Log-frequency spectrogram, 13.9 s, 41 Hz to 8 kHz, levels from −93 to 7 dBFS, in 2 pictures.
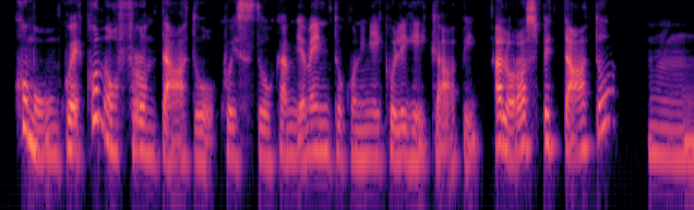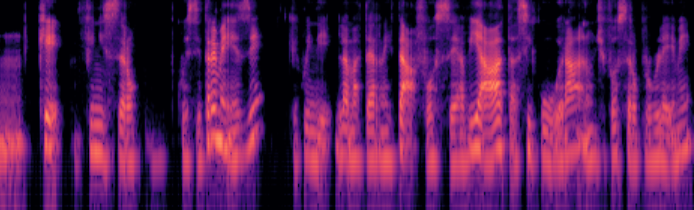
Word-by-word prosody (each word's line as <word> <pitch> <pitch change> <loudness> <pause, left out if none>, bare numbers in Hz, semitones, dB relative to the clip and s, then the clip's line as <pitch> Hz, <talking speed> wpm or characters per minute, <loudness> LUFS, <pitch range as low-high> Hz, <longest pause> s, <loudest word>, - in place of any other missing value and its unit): Comunque, 185 - 0
come 415 0 0
ho - - +1
affrontato 170 -5 -2
questo 160 -1 +2
cambiamento 175 +3 -4
con 160 -1 -10
i - - -9
miei 155 0 -9
colleghi 155 0 -5
e - - -5
i - - -14
capi? 150 - -7
Allora, 220 -2 +4
ho - - +4
aspettato, 220 - +3 0.3
mhmm, 180 +6 -9 0.2
che 215 -2 +2
finissero 155 -5 +1 0.3
questi 145 0 -1
3 260 - +5
mesi, 225 - 0 0.2
che 135 - -20
quindi 145 -4 -10
la 160 - -2
maternità 150 -1 +1
fosse 140 -1 0
avviata, 190 +6 +5
sicura, 165 -1 0
non 150 - -7
ci 140 - -9
fossero 160 -3 0
problemi. 150 +6 -8
160 Hz, 145 wpm, -25 LUFS, 150-200 Hz, 0.3 s, 3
